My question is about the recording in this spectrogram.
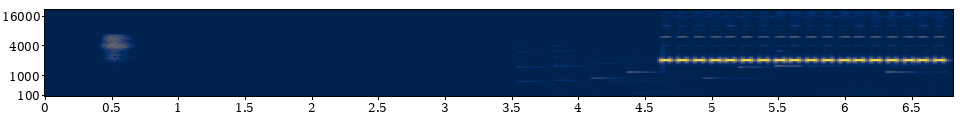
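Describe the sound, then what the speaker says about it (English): Alarm clock in the 9-nine- visual novel game, rising chime tones followed by a loud, rapid repeating beep pattern, close and alone after a short breathy sound at the start. "I wake up a few seconds before my alarm and stop it as soon as it rings"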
